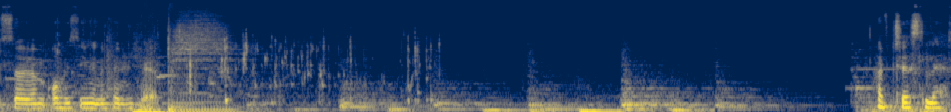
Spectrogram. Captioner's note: viscous liquid pours; bouncy orchestral music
